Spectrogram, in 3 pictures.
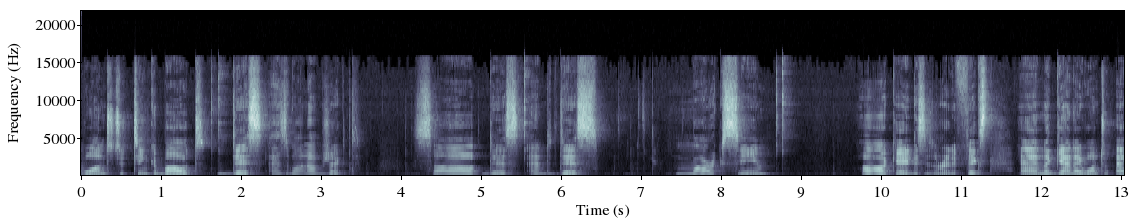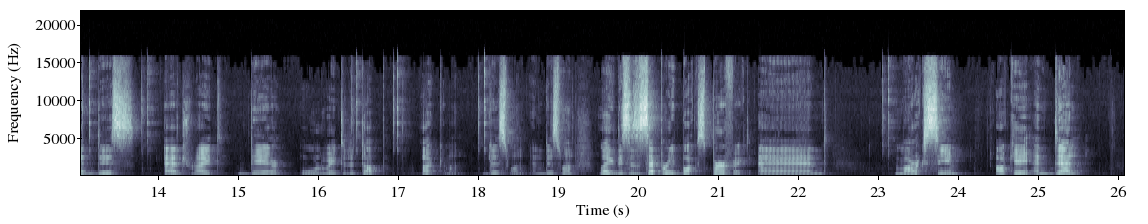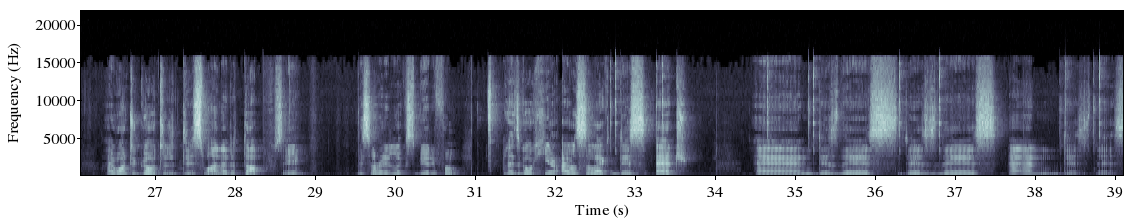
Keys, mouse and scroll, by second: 0.0 middle click, 1.6 alt+shift+right click, 2.1-3.3 middle drag, 3.6-4.0 middle drag, 5.4 alt+shift+right click, 6.0-6.9 middle drag, 7.0 w, 9.4-10.2 middle drag, 10.6-10.9 middle drag, 11.5-12.3 middle drag, 13.0 right click, 13.8 shift+right click, 14.3 middle click, 14.7 scroll up 2, 16.4 shift+right click, 16.9 shift+right click, 18.0 right click, 18.9 shift+right click, 19.9 middle click, 20.6 w, 23.7-24.2 scroll down 2, 24.2-25.3 middle drag, 25.6-26.2 scroll down 2, 26.2 middle click, 26.7 scroll down 1, 28.5 click, 30.9 middle click, 32.7 right click, 33.2 shift+right click, 34.5 shift+right click, 35.1 shift+right click, 35.5-36.1 middle drag, 36.2 shift+right click, 36.7 shift+right click, 37.1-37.9 middle drag, 38.7 shift+right click.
